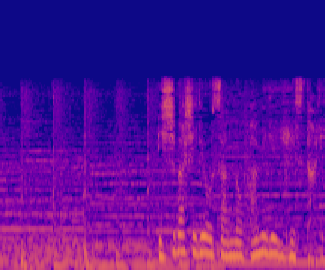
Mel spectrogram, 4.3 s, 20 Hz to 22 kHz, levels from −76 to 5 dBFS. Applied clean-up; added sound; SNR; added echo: none; none; none; none.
